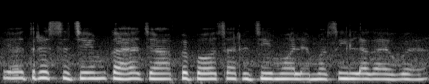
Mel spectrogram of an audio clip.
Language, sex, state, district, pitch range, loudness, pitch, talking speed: Hindi, female, Jharkhand, Garhwa, 250-275 Hz, -14 LUFS, 255 Hz, 210 wpm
